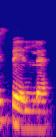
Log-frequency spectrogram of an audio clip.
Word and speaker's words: stelle: The word for stars in Italian is an accented E that's closed, right? So accented syllables in Italian, you must memorize them. There are some formulas, but you have to know every single word. You have to know exactly whether it's open or closed.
